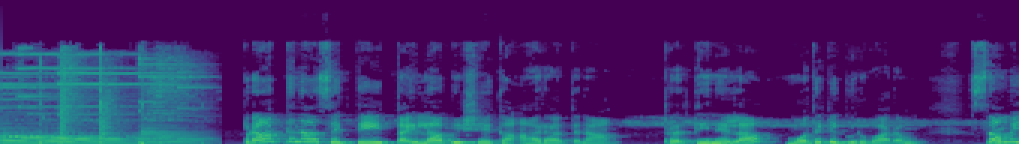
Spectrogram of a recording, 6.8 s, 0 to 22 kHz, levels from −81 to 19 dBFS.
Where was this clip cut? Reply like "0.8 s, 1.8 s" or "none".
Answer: 1.3 s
